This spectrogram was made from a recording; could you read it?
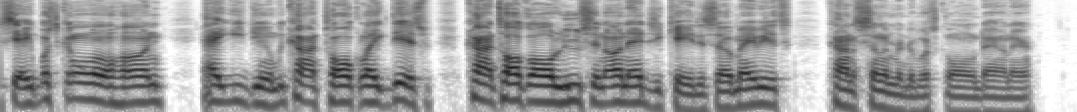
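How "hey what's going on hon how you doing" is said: Baltimore accent with a twang. Explaining how people talk where he grew up in Baltimore, Baltimore twang. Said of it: "we got like a twang in our voice here".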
